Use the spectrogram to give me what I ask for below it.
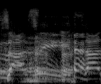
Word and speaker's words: Zazie: Zazie. Phonetically spelled.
